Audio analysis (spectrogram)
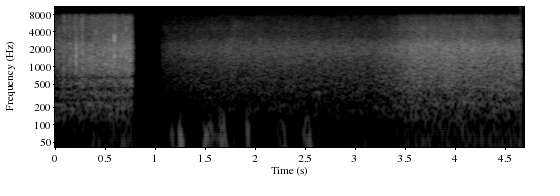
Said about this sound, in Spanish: Ovación para dos colectivos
